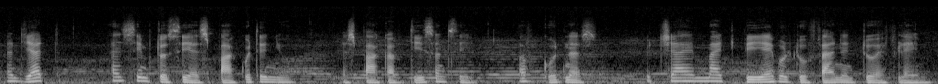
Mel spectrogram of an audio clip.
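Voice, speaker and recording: An actor playing an ancient, wise master sorcerer in a 1960s radio drama, speaking in formal, measured, incantatory phrases. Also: male voice, on the low side, animated, rough recording. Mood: solemn, sage. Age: older. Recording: old radio drama, music behind.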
